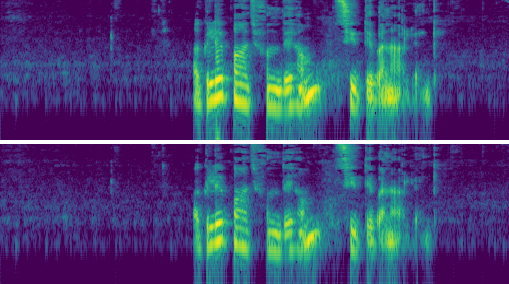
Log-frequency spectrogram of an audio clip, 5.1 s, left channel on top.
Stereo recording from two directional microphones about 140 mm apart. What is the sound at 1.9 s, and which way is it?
Speech, 50° left (ahead or behind).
